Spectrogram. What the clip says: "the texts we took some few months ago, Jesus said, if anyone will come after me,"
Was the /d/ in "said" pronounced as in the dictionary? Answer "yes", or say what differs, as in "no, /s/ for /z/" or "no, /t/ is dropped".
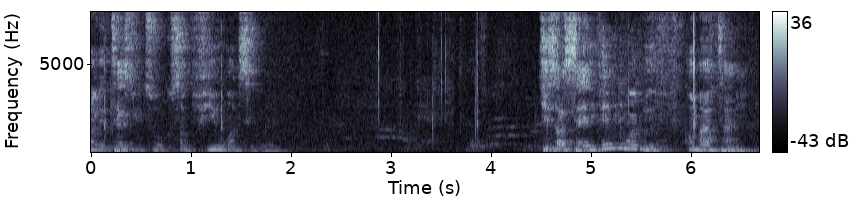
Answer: yes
